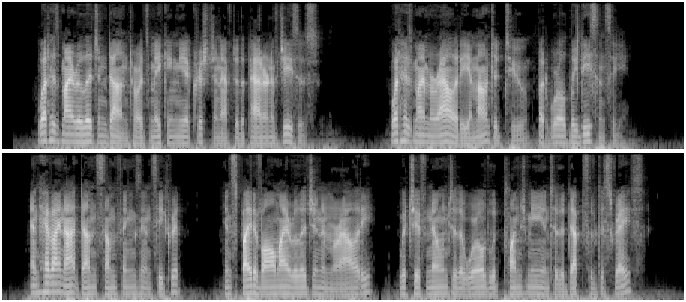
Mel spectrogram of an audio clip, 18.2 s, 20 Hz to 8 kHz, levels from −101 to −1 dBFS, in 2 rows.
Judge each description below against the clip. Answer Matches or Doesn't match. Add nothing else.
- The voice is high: Doesn't match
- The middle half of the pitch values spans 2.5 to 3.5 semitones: Matches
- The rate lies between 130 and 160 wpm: Doesn't match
